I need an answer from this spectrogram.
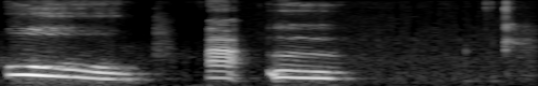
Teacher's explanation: No firm contact being made between the tongue and the upper molars. The lips are closely but loosely rounded. · This vowel is pronounced with a part of the tongue nearer to the center than to the back, just raised up just above the half-closed position. It has, therefore, a symmetrical back relationship with the front vowel, E.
